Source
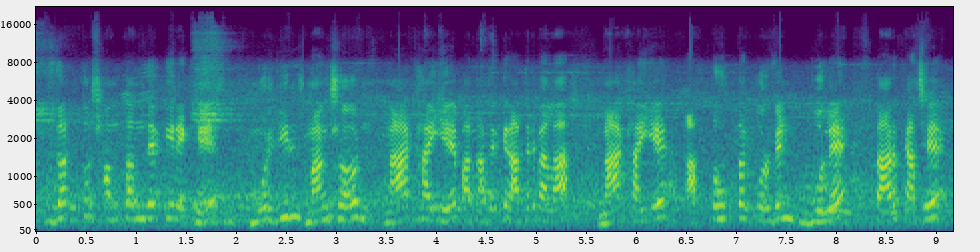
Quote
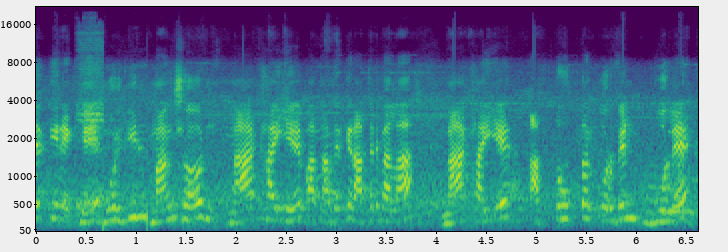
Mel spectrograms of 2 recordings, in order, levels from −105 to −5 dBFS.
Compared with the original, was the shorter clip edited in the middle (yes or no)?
yes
